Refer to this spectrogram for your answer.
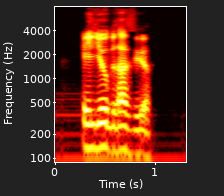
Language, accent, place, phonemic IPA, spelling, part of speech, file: French, France, Lyon, /e.ljɔ.ɡʁa.vyʁ/, héliogravure, noun, LL-Q150 (fra)-héliogravure.wav
- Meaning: heliogravure, rotogravure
